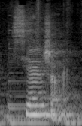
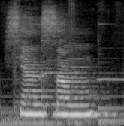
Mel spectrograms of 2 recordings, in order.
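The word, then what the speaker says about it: 先生: For example, in mainland China, this word would commonly be pronounced 先生, 先生, with a neutral tone for the second character, 生. However, in Taiwan, it's usually pronounced 先生, 先生.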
